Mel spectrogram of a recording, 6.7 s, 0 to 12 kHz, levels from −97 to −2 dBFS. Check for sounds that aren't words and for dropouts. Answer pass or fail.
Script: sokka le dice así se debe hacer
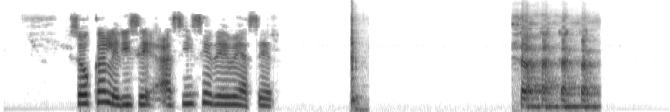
fail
